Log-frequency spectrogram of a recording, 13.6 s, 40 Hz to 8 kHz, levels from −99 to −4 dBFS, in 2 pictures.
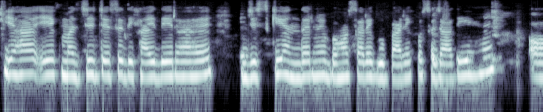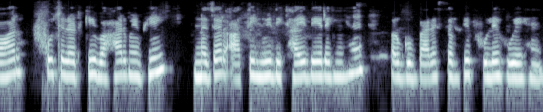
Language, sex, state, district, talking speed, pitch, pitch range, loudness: Hindi, female, Chhattisgarh, Balrampur, 170 wpm, 220 Hz, 210-235 Hz, -15 LUFS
